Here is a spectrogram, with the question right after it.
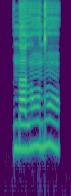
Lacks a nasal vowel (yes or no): no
